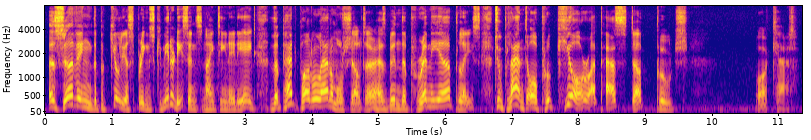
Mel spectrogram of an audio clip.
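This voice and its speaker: Lively, folksy small-town radio pitchman. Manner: hesitant, animated, alliterative patter. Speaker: radio announcer reading a sponsor spot. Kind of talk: comedic audio drama, folksy radio ad read.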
